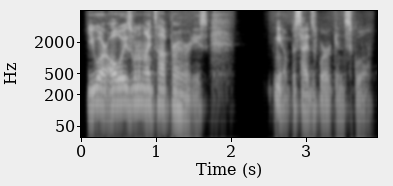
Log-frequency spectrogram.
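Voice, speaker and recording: Man acting as husky, smitten young student. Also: medium pitch, sing-song, brisk. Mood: warm, teasing. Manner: hesitant, earnest, stammering, chuckling softly between phrases. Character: shy, smitten young student confessing to a close friend. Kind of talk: intimate ASMR roleplay acting.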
